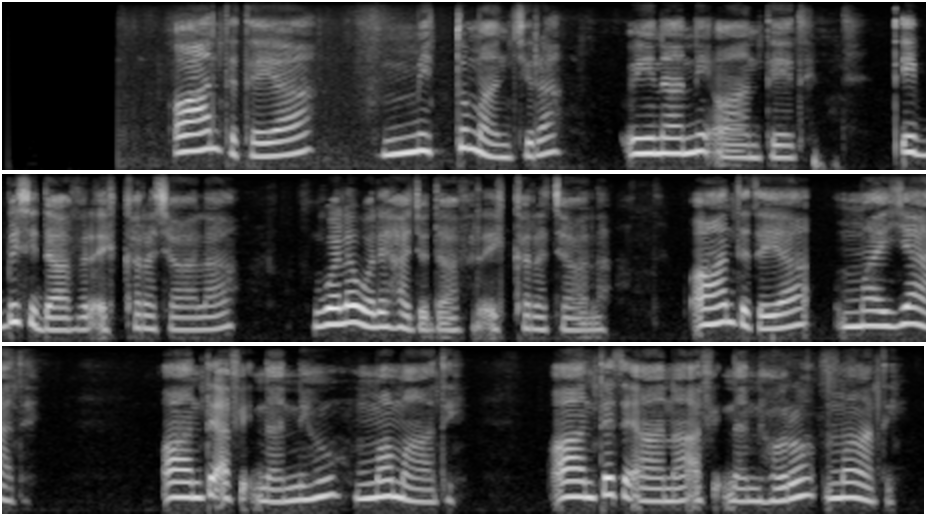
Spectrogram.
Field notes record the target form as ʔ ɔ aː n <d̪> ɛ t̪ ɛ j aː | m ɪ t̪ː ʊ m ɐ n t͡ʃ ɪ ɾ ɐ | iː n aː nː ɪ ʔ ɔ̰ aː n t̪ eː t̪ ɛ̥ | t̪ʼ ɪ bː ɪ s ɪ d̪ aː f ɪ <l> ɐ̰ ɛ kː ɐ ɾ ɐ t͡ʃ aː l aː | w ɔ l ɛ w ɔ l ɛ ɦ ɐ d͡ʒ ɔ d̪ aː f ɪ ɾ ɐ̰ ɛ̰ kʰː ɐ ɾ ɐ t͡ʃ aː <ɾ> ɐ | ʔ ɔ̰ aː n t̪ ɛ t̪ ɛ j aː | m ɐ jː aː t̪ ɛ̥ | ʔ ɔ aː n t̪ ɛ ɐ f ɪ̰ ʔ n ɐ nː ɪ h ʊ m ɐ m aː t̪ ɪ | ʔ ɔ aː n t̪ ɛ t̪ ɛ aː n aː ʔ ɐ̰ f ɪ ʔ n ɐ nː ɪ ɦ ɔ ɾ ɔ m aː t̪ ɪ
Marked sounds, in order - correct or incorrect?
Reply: incorrect, incorrect, incorrect

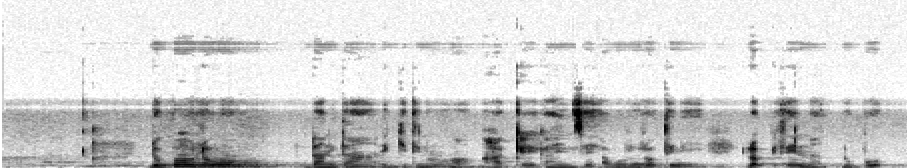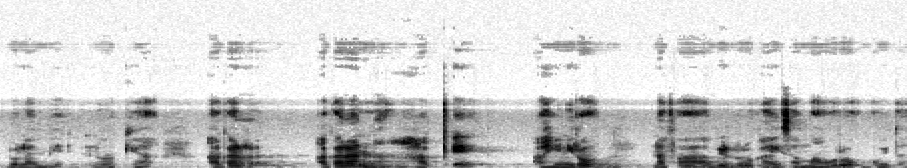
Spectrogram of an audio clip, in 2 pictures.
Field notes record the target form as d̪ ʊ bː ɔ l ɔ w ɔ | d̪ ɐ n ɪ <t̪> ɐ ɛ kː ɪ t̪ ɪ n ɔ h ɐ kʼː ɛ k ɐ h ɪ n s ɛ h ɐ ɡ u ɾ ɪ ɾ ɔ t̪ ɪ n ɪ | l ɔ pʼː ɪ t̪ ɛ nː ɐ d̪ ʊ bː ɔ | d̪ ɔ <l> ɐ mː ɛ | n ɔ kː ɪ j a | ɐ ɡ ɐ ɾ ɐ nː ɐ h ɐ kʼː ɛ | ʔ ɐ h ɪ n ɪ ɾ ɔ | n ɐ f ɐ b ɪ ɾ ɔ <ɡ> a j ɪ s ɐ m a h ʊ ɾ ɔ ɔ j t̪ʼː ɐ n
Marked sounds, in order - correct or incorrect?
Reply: correct, correct, incorrect

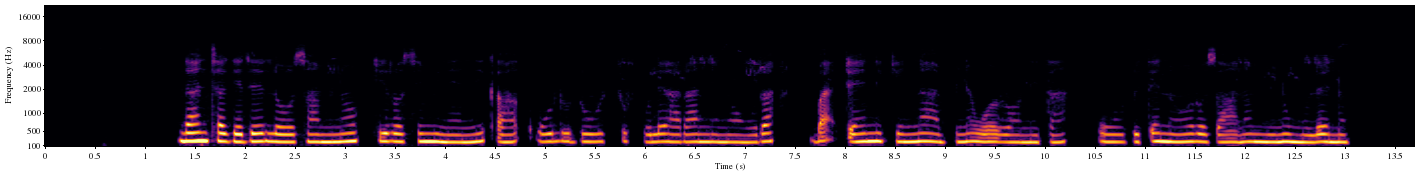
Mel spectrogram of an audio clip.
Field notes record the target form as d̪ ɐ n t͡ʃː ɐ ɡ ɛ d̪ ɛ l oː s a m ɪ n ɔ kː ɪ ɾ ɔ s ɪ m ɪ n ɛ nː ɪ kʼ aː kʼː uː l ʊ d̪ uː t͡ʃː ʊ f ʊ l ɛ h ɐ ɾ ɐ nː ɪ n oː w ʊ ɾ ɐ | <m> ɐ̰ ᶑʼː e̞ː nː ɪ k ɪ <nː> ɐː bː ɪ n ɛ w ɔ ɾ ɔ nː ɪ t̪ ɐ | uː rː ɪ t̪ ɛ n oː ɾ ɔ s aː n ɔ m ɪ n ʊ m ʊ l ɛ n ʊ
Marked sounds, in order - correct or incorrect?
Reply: incorrect, correct

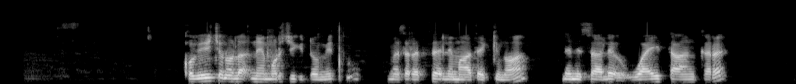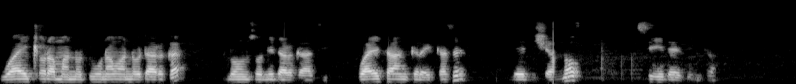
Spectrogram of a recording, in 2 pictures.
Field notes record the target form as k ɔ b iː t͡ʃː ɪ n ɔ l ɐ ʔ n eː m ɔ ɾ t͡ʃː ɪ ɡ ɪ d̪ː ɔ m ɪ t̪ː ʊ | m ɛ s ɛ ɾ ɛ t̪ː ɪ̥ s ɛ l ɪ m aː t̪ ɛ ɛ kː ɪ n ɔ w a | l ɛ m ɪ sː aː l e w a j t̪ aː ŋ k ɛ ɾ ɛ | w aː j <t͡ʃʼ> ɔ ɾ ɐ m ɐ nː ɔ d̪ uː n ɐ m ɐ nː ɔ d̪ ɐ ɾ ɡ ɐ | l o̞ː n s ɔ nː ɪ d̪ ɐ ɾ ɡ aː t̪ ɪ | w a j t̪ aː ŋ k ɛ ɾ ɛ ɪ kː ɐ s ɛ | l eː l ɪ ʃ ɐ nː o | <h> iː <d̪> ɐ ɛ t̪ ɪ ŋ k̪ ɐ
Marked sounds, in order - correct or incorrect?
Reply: correct, incorrect, correct

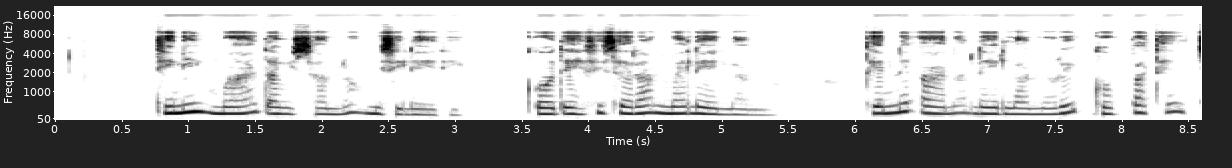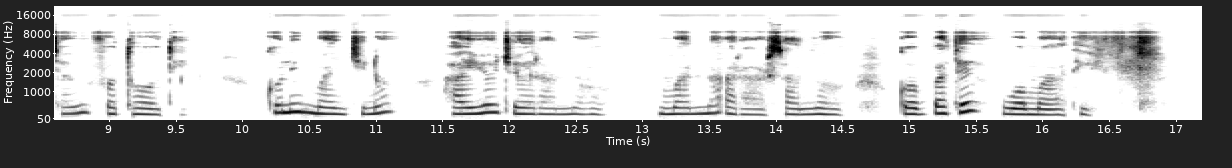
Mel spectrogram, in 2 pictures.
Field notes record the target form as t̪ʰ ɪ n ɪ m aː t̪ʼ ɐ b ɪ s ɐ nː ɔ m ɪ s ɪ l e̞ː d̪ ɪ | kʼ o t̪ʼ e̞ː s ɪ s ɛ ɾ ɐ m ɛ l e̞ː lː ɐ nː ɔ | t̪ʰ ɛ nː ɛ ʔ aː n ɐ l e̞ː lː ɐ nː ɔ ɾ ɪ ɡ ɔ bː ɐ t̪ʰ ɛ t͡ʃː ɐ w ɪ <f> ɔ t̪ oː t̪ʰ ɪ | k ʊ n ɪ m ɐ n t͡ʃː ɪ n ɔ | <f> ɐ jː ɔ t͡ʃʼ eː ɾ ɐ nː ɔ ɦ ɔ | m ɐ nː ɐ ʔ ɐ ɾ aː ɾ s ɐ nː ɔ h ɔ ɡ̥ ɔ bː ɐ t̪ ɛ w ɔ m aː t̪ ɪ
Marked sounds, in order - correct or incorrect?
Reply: correct, incorrect

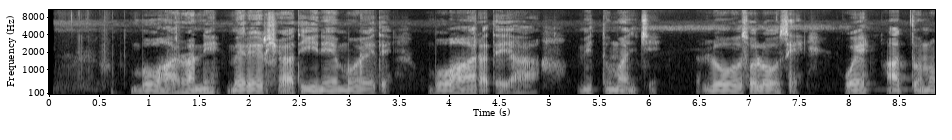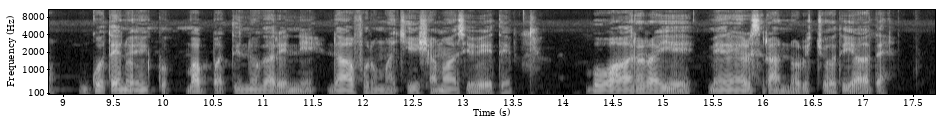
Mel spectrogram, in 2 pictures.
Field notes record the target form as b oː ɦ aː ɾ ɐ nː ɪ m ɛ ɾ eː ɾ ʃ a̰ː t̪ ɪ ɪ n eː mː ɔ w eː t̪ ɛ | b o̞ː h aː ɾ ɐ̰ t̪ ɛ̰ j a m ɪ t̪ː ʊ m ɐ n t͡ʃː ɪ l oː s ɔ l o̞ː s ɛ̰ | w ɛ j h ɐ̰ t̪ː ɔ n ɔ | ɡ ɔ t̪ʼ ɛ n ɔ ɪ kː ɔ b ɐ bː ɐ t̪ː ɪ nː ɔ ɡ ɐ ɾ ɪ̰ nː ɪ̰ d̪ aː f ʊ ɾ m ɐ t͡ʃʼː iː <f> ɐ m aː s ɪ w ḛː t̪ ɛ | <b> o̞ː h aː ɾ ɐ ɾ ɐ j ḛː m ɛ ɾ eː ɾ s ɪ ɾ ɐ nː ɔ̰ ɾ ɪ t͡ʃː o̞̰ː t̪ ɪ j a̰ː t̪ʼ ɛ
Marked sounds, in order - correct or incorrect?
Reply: incorrect, correct

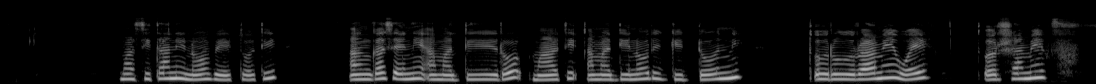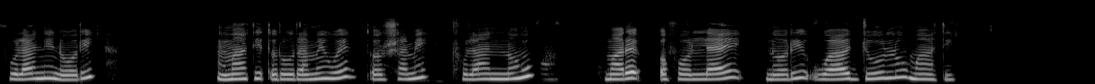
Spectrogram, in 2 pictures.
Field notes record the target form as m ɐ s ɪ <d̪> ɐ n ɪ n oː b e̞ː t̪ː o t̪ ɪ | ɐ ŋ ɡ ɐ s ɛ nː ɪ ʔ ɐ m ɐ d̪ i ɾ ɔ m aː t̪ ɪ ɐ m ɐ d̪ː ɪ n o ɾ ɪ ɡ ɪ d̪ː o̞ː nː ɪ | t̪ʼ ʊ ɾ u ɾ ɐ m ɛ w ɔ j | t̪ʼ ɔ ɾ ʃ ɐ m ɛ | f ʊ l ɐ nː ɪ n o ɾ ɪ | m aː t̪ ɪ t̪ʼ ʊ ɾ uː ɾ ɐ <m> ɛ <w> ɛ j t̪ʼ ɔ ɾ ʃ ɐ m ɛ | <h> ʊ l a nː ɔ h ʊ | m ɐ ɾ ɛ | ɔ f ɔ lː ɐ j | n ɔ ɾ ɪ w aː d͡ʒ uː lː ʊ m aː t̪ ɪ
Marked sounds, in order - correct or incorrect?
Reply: incorrect, correct, correct, incorrect

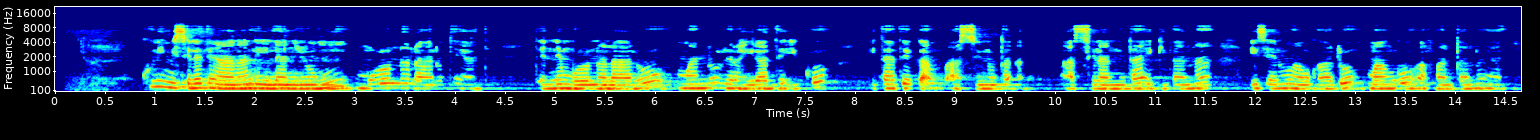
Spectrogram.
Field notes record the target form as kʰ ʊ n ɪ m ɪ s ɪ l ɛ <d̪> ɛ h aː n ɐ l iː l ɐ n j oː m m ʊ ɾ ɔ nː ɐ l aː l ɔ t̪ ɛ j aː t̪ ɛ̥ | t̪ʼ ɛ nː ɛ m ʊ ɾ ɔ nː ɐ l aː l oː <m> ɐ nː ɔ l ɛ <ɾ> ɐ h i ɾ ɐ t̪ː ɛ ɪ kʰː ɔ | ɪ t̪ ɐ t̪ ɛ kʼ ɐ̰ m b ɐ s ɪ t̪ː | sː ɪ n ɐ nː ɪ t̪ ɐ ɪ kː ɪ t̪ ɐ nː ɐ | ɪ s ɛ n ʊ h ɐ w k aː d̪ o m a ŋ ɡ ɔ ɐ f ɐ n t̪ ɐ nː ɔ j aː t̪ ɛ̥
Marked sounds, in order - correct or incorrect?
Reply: incorrect, correct, correct

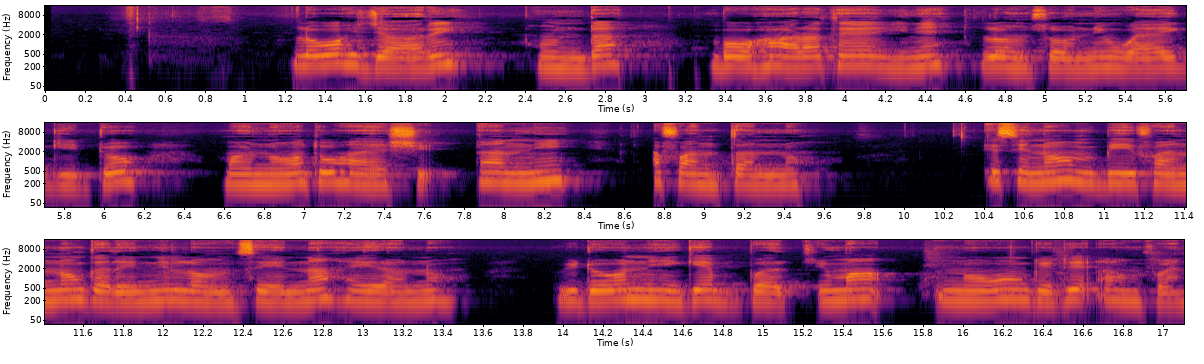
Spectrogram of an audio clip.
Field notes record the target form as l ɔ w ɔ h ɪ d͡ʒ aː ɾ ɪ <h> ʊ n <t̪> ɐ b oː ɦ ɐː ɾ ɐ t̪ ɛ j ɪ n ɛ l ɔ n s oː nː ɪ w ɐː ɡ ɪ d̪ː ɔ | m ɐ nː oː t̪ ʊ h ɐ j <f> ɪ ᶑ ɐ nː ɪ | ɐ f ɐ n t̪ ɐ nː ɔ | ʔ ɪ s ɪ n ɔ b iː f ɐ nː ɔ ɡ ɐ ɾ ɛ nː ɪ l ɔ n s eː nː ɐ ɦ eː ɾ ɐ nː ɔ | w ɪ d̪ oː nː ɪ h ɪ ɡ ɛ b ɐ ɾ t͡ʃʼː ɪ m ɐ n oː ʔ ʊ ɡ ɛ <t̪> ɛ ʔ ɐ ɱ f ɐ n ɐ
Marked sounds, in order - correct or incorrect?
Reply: correct, incorrect, incorrect, incorrect

